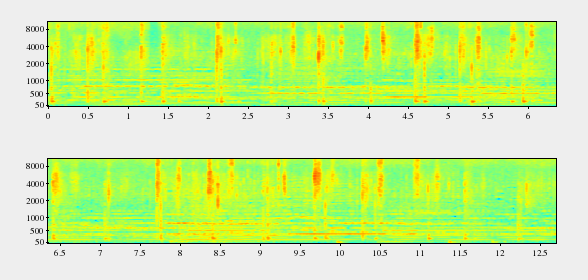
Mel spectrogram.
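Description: Footsteps walking along a long, red-carpeted corridor on a top floor: many irregular, soft steps continue throughout over a steady humming background.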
